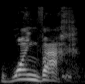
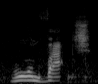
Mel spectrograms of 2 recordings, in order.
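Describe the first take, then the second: First: The name is said with a Welsh-style pronunciation. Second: The name is said with an English-style pronunciation. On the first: "I should say" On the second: "for English people"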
